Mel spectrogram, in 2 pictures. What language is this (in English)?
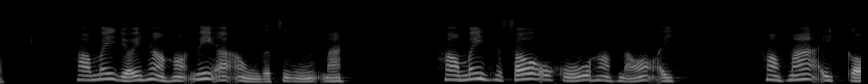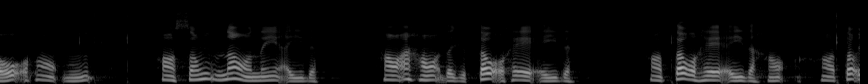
Quiotepec Chinantec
